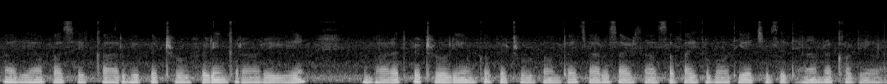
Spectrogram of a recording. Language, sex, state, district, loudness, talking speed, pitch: Hindi, male, Madhya Pradesh, Umaria, -19 LUFS, 195 wpm, 105 Hz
